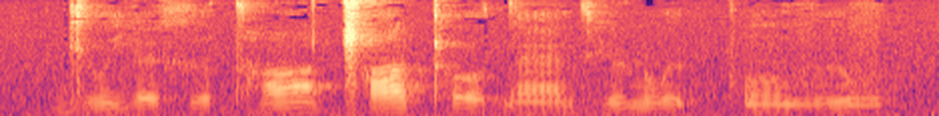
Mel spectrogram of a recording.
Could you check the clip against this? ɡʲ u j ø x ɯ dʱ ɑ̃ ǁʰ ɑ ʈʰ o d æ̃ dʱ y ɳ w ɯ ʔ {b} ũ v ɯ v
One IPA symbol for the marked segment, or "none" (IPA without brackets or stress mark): pʼ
